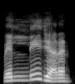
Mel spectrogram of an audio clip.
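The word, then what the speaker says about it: belligerent: মনে হয় আমার কাছে যে ঝগড়াটে হয় তো বেলি জারেন্ট বেল্লি বেল্লি জারেন্ট বেলি জারেন্ট উচ্চারণ করতে পারেনবি বেল এল আই লি বেলি জি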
